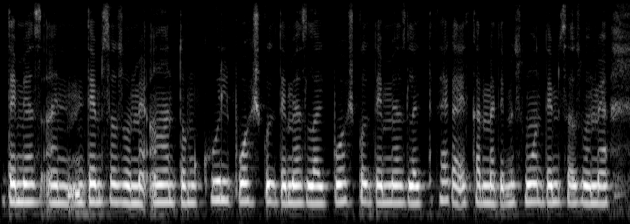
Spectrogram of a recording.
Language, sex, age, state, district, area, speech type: Kashmiri, female, 18-30, Jammu and Kashmir, Kupwara, rural, spontaneous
